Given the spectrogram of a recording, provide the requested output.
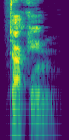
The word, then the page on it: ducking: Australian English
